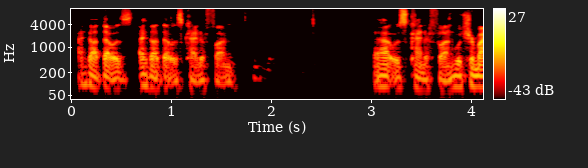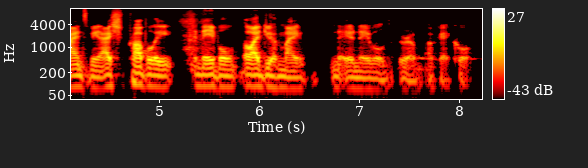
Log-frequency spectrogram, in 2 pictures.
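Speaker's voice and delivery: very quiet, low-pitched self-talk; talking to oneself. Real, not acted. Teacher checking the waiting room setting, quietly talking to oneself. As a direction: drop low and soft, as if thinking aloud.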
